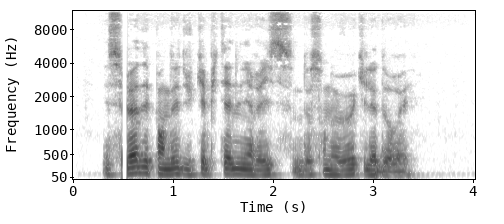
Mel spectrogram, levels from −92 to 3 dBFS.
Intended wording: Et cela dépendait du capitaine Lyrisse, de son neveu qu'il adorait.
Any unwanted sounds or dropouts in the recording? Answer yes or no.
yes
